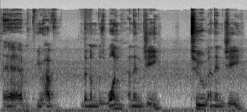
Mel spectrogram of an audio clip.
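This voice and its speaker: A man's voice: on the low side, fairly even intonation, slow, warm tone, a little hiss or hum. A man presenting an informal home automation tutorial, explaining things step by step. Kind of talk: informal software screen walkthrough.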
